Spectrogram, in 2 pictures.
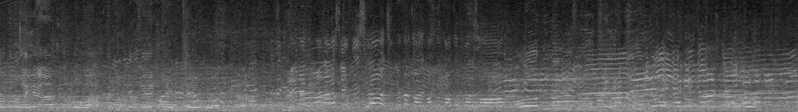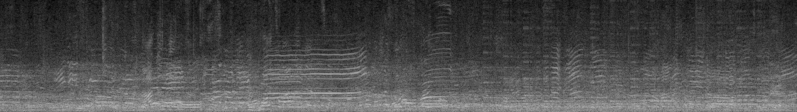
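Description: A group of young women sing together in a large echoing hall.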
